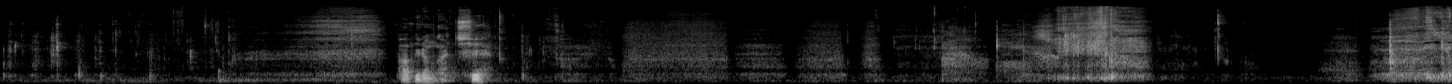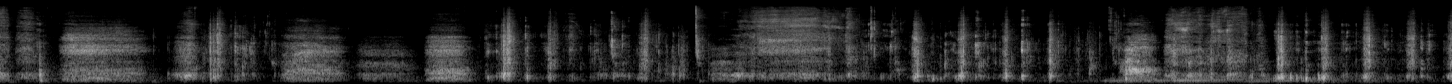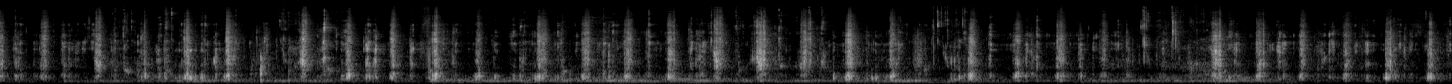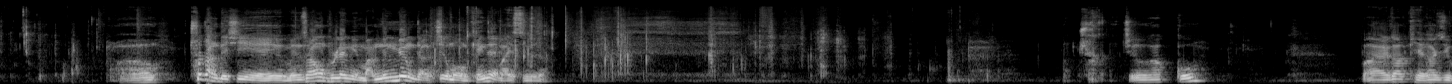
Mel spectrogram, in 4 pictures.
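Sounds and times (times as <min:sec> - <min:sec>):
close chewing with wet clicks: 0:00.0 - 0:02.4, 0:16.6 - 0:17.3, 0:19.3 - 0:21.6, 0:23.0 - 0:25.7, 0:26.7 - 0:44.6.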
